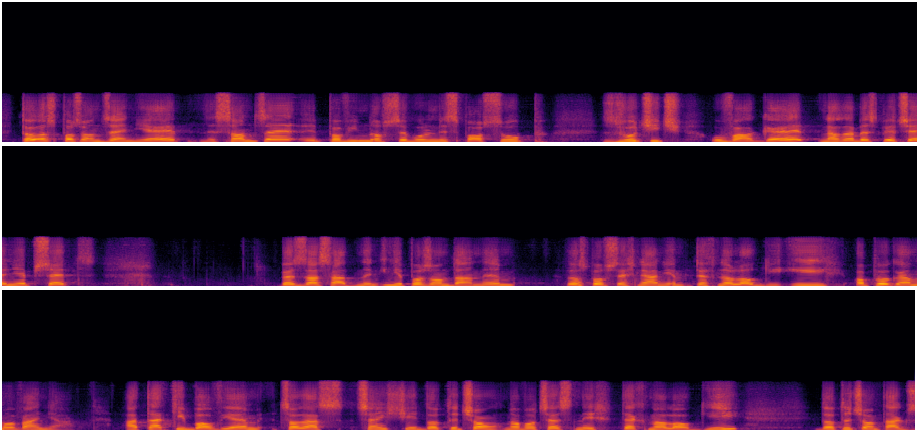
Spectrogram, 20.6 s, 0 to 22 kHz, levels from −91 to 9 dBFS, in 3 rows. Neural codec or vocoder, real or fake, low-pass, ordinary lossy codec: codec, 16 kHz, 0.7 kbps, FocalCodec; fake; none; none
